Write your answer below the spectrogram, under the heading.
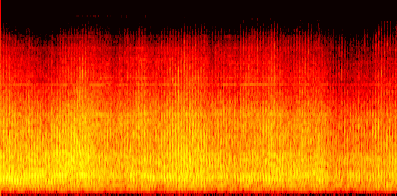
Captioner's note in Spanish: Ruido de helicóptero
